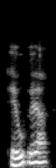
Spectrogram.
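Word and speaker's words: Eubea: Entonces él era oriuno de la de la isla de Evia o en español se pronuncia Euba y va a un monasterio de esa cerca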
